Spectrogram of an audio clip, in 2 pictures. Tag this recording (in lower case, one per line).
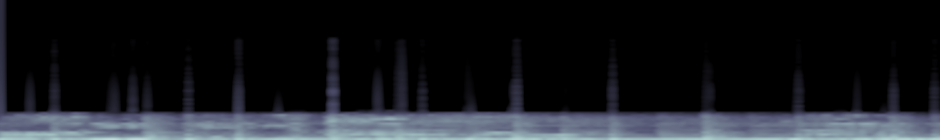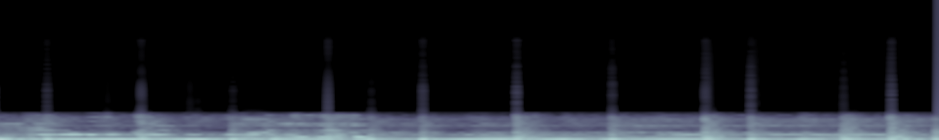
music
